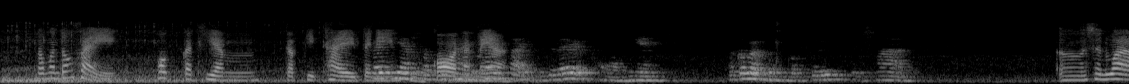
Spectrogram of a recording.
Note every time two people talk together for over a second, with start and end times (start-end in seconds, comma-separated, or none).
3.7-5.0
